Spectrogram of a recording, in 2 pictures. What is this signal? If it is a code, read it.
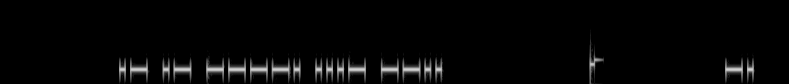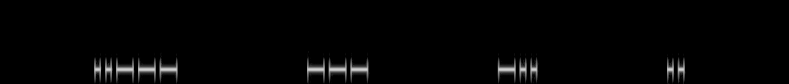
Morse code, heard as a keyed tone, about 22 wpm, spaced as for 9 wpm, 700 Hz. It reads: AA9VZ N2ODI
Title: USA Call Signs - 8x Character Spacing - 22wpm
